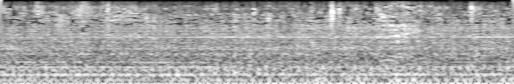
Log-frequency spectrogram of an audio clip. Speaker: She's running pretty good. Got oil pressure, it's got temp.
